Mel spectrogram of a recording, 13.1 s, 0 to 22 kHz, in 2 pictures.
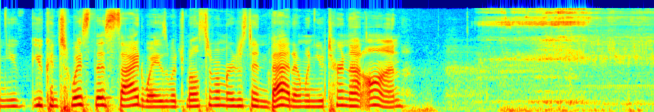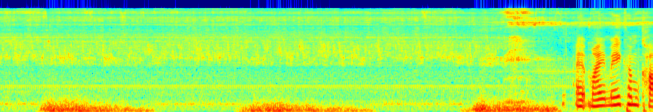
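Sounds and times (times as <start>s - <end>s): nebulizer hissing: 4.5s - 13.0s.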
